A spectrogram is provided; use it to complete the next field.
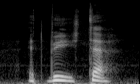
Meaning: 1. a change; changing (replacing) 2. a change; changing (replacing): an exchange; a trade 3. a prey 4. a catch, a plunder, a loot
- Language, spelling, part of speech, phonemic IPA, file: Swedish, byte, noun, /ˈbyːtɛ/, Sv-byte.ogg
